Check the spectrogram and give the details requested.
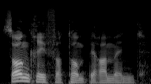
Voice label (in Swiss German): "angriffer", alsace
